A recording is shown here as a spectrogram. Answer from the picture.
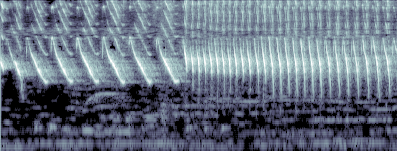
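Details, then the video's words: Clear canary rolling song for stimulating silent canaries: a series of falling whistled sweeps, then an abrupt switch to a fast even trill of repeated pulses, with a faint low hum below. "SUARA KENARI GACOR NGEROLL JERNIH INI TERBUKTI DAPAT MERANGSANG BUNYI KENARI BISU"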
